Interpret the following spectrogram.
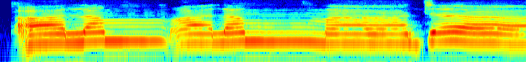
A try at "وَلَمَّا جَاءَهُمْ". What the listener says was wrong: ওয়াও বাদ যাবে কেন?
